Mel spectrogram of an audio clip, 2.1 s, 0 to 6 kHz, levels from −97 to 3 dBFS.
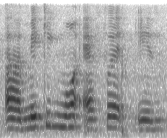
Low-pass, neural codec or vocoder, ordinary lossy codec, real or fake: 5.4 kHz; none; none; real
